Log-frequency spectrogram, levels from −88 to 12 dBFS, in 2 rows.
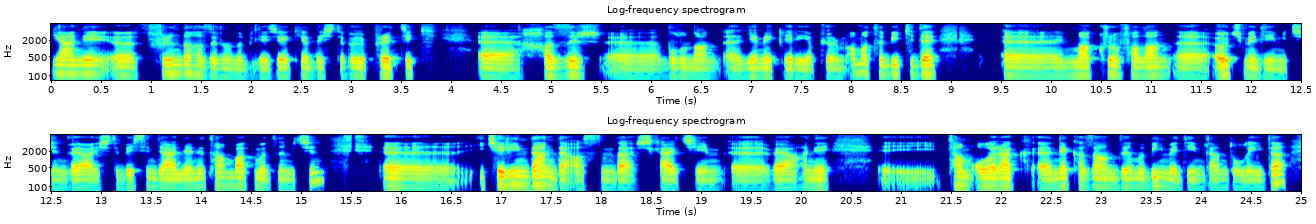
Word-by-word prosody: yani, 125 -1 +3
eee, 110 -3 +1
fırında 130 0 0
hazırlanabilecek 95 -3 -3
ya 105 -1 -2
da, - - -1
işte, 105 - -4
böyle 105 -1 +1
pratik, 115 +2 0 0.6
eee, 95 -2 +3
hazır, 110 +2 0
eee, - - -1 0.4
bulunan, 100 -1 -2
eee, 95 -1 -2
yemekleri 100 -1 -1
yapıyorum 95 0 -3
ama 140 0 -1
tabii 125 -1 -2
ki 120 - -8
de, 125 0 +6 0.7
eee, 105 -1 +1
makro 110 +2 +2
falan, 110 -2 0
eee, - - -1 0.3
ölçmediğim 100 -4 +2
için 95 +2 -6
veya, 95 0 +3
işte, 95 - -3
besin 105 +1 -3
değerlerine 100 0 +2
tam 115 +2 -4
bakmadığım 105 -4 -1
için, 160 - -4 0.6
eee, 105 -1 +1 0.2
içeriğinden 120 -1 +5
de - - +5
aslında 95 -1 0
şikayetçiyim. 90 0 0
Eee, 90 0 -1
veya, 95 -1 +3
hani, 100 -1 -2 0.5
eee, - - -7
tam 120 0 +2
olarak 110 0 +4 0.2
ne 110 +1 +1
kazandığımı 105 0 -1
bilmediğimden 100 -2 -4
dolayı 95 0 -5
da, 150 +3 +4
105 Hz, 120 wpm, -26 LUFS, 95-115 Hz, 0.7 s, de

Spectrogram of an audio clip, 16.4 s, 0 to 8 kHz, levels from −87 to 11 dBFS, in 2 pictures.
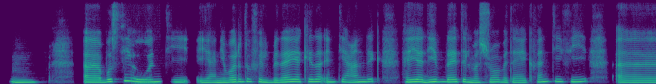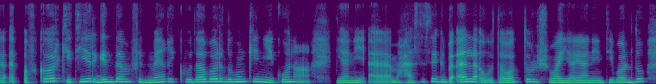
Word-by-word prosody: إمم. 195 0 +1 0.6
آآ 200 0 +4
بُصي 235 +9 +2
هو 215 -2 +3
أنتِ 230 +2 +1 0.4
يعني 185 0 0
برضو 225 +4 +2
في 230 -2 -1
البداية 200 +4 +3
كده 230 +1 +1
أنتِ 215 0 -2
عندِك 220 +3 +1 0.3
هي 220 +1 +5
دي 215 +4 +4
بداية 220 0 +2
المشروع 195 0 +1
بتاعِك، 190 -4 -3
فأنتِ 240 +4 -1
في 235 +1 -1 0.4
آآ 185 -1 -1 0.2
أفكار 255 +8 0
كتير 240 +1 0
جدًا 230 +3 +3
في 235 -2 -5
دماغِك، 225 +5 -1
وده 220 +1 +1
برضو 240 -1 +2
ممكن 240 0 +1
يكون 210 +4 0
ع 210 - -7 0.3
يعني 170 -3 -3
آآ - - -5
محسّسِك 195 +6 -4
بقلق 220 +2 +2
وتوتر 195 +3 -1
شوية، 180 -6 -2
يعني 165 +1 -3
أنتِ 185 +2 -6
برضو 200 +6 0
215 Hz, 145 wpm, -21 LUFS, 190-230 Hz, 0.6 s, هي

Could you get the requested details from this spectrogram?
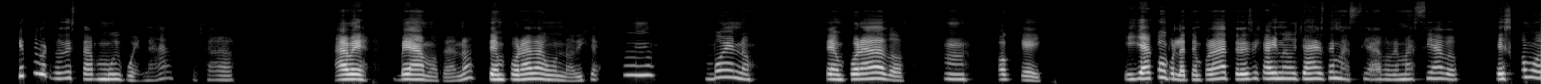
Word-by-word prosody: "¿Qué 395 - 0
de - - -42 0.2
verdad 270 -6 -9
está 260 -5 -5
muy 240 0 0
buena?". 195 - -16 0.2
O 200 - -32
sea, 205 0 -17 1.0
a 230 +2 +6
ver, 235 -4 +6 0.2
veámosla, 210 -7 +2
¿no? 270 +9 -7
Temporada 235 +2 +4
1, 200 -6 -6
dije: 205 +6 -13 0.2
"Mm, 440 0 -5 0.4
bueno". 305 -8 -3 0.7
Temporada 245 +3 +5
2: 190 -5 -6 0.4
"Mm 240 -2 -4 0.3
okey", 200 -7 -6 0.8
y 235 +1 -5
ya 270 0 +7
como 325 +2 +1
por 255 - -1
la 215 -1 +3
temporada 230 +6 +1
3 245 -1 +3
dije: 270 0 -4
"Ay, 265 0 +5
no, 270 -1 0
ya 260 +1 +1
es 260 - -4
demasiado, 235 -4 -6
demasiado". 235 +1 -5 0.3
Es 250 0 +2
como 325 +3 -3
240 Hz, 145 wpm, -19 LUFS, 225-270 Hz, 1.0 s, ya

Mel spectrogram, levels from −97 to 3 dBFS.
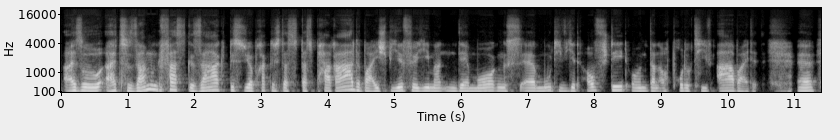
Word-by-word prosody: also, 145 +1 +4
äh, 140 +3 +1
zusammengefasst 170 - +2
gesagt: 145 +6 +1
„Bist 155 -3 -2
du 140 - -2
ja 140 - +5
praktisch 135 -1 -5
das 135 -1 -4
das 130 -2 -3
Paradebeispiel 130 -1 +1
für 140 -1 -1
jemanden, 130 0 -1
der 130 0 0
morgens, 135 +1 -1
ähm, 135 -1 0
motiviert 135 -1 -4
aufsteht 155 +2 0
und 135 -1 -3
dann 130 -1 -1
auch 125 -1 -9
produktiv 130 -2 -6
arbeitet.“ 125 -4 -2 0.5
Äh, 140 0 +2
135 Hz, 125 wpm, -21 LUFS, 130-145 Hz, 0.5 s, ja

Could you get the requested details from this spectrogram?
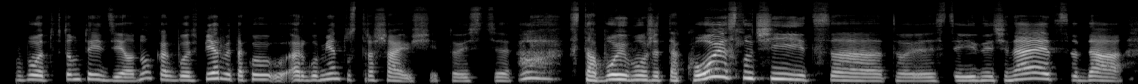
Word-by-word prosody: Вот, 205 0 -1
в 210 - -24
том-то 235 +1 -2
и 230 - 0
дело. 175 -5 -2
Ну, 265 - -7
как 220 -8 -2
бы 195 0 0
в 180 -1 -11
первый 255 +3 +3
такой 225 +1 -2
аргумент 205 +6 -2
устрашающий, 190 -7 -5
то 170 - -9
есть 160 0 -10
э. 170 -2 -6
"А, 280 +2 -2 0.2
с - - -11
тобой 215 +4 +6
может 195 -2 -1
такое 230 - +5
случиться" 215 - 0
то 170 -1 -7
есть 165 +1 -7
и 180 0 0
начинается, 220 +5 +2
да, 175 -3 0
200 Hz, 140 wpm, -22 LUFS, 180-235 Hz, 0.2 s, тобой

